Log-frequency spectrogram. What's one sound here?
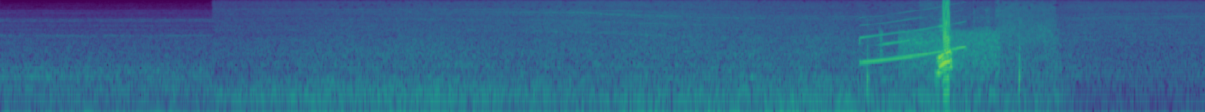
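A jet engine roars as a fighter plane takes off.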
